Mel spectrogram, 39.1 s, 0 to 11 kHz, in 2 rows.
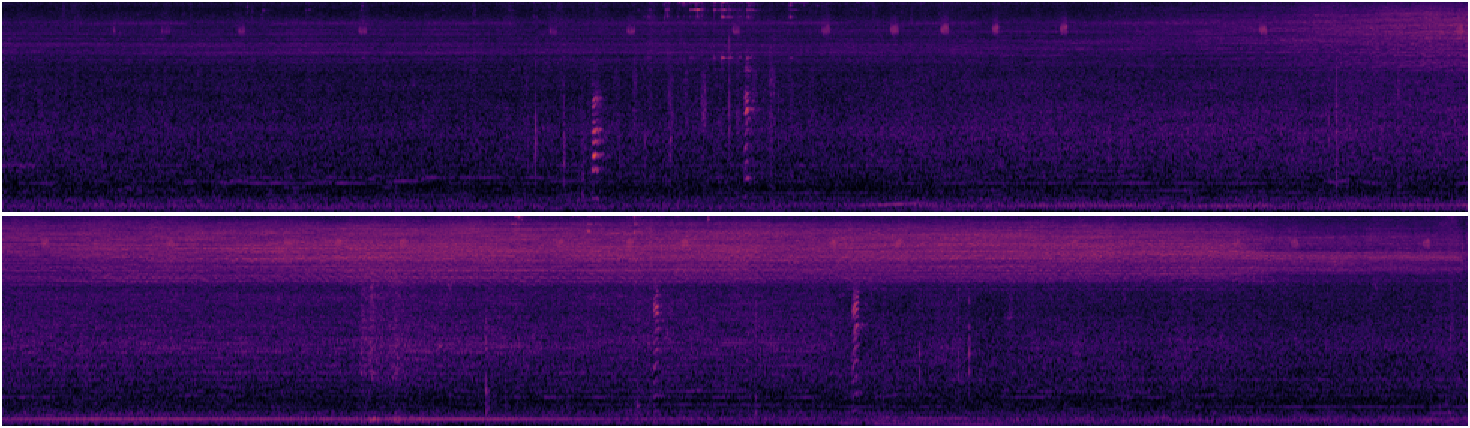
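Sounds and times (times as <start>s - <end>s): insects buzzing: 0.0s - 39.0s
low motor hum: 0.0s - 39.0s.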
